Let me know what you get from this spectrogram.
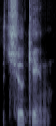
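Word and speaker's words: Choo Kheng: So Her actual first name is Chu King, which she pronounces. She's like, it's easy to say. You say Chu and King, Chu King.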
